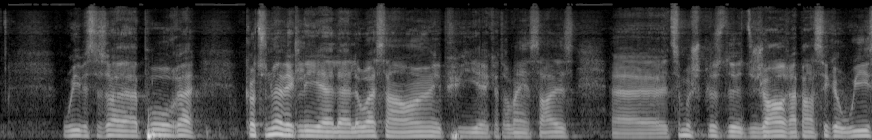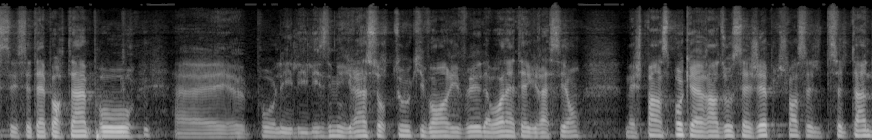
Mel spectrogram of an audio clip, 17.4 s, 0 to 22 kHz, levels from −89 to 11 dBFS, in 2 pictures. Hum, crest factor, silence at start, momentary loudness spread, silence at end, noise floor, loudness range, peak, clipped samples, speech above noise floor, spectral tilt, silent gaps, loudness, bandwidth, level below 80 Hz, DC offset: none; 22 dB; 0.65 s; 13 LU; 0 s; -50 dBFS; 5 LU; 0 dBFS; under 0.1%; 28 dB; -5.5 dB/octave; none; -22 LUFS; over 20 kHz; -52 dBFS; under 0.1%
